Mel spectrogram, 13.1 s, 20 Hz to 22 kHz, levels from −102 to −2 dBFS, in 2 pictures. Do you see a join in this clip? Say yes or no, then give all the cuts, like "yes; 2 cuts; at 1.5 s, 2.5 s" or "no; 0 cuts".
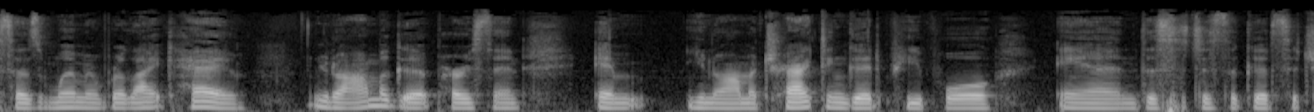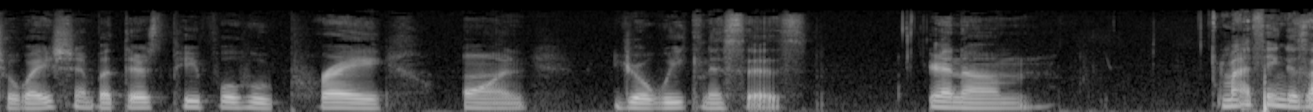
yes; 2 cuts; at 5.7 s, 7.9 s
